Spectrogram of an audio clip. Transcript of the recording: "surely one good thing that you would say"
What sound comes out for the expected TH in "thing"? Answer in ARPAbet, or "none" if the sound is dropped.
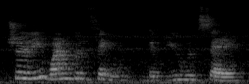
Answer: TH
